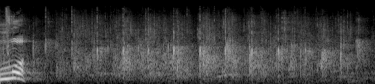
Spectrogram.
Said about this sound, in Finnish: Aika hyvin se on. Antakaa aplodit itsellenne.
